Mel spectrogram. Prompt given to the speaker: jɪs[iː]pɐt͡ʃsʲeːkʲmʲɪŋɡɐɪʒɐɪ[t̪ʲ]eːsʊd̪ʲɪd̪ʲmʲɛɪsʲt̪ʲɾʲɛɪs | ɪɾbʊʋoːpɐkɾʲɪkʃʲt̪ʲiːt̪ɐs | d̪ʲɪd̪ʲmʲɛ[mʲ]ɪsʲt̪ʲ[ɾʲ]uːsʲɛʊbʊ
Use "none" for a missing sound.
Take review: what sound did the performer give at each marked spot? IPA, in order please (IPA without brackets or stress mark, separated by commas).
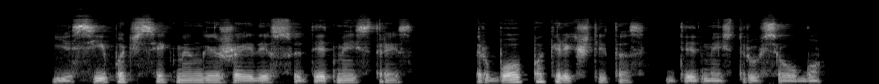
iː, d̪ʲ, none, ɾʲ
